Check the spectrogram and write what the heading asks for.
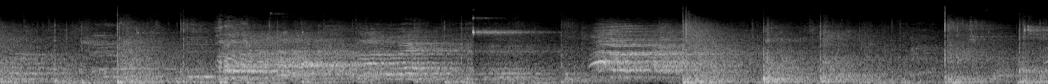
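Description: Basketball bouncing on a wooden gym floor, the sharp knocks echoing in a large hall, amid players' voices calling out during play.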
